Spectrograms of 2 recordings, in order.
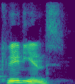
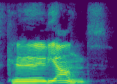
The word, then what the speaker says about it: Canadiens: no you it's not canadians it's canadians is it yes it's not canadians it's canadians spell with an e instead of an a and it's the french pronunciation for canadian well i'm definitely not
